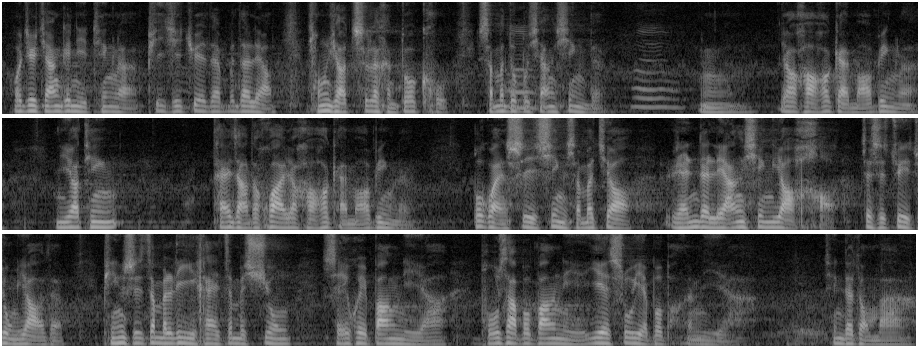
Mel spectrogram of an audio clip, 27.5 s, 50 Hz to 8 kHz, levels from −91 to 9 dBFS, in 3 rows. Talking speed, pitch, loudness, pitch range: 220 characters per minute, 125 Hz, -30 LUFS, 115-135 Hz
